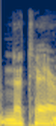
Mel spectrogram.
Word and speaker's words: Notaro: Notaro.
